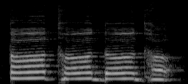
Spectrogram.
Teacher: फिर है त थ द ध, इन व्यंजनों का जब हम उच्चारण करते हैं तो हमारी जीवा दांतों से स्पर्श करती है, दांतों को छूती है, तो ये दंते हो गए हैं।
